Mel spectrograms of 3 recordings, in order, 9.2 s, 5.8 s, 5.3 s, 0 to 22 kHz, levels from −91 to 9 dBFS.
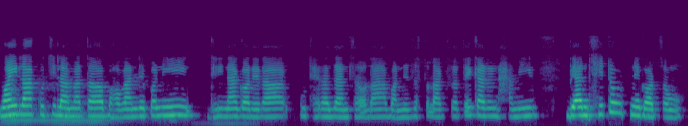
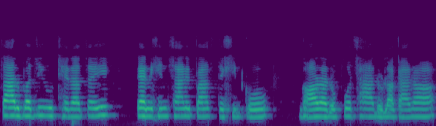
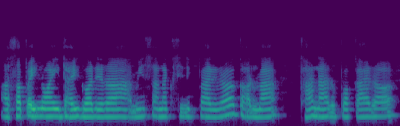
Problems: background sounds at intervals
